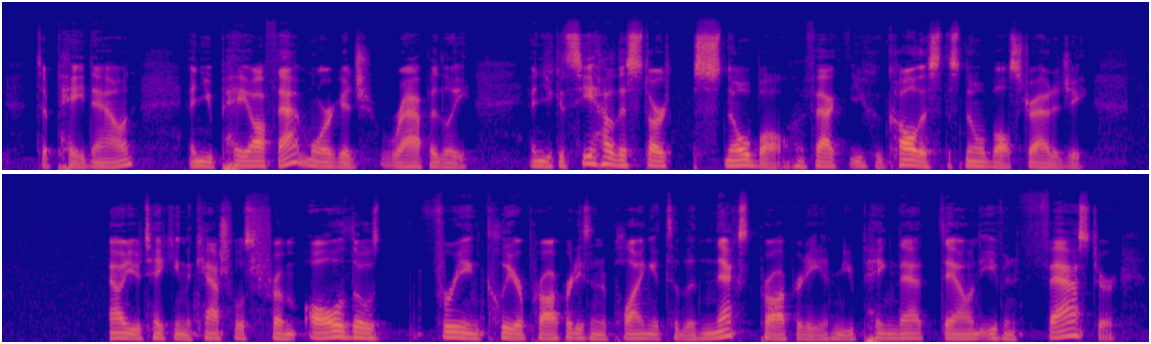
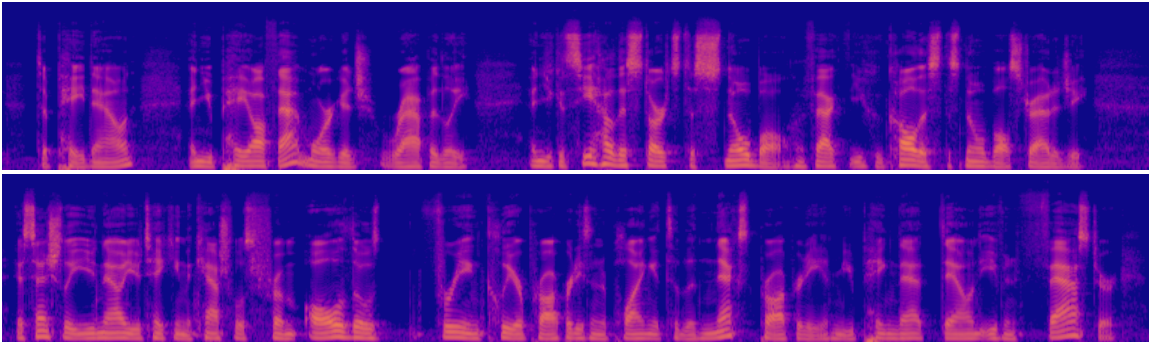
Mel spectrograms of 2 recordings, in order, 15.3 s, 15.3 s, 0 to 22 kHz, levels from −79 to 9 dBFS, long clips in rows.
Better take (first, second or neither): second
